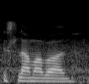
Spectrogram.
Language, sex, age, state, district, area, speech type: Urdu, male, 18-30, Bihar, Purnia, rural, spontaneous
